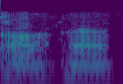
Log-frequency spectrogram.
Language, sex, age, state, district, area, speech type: Bengali, male, 18-30, West Bengal, Purba Bardhaman, urban, conversation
